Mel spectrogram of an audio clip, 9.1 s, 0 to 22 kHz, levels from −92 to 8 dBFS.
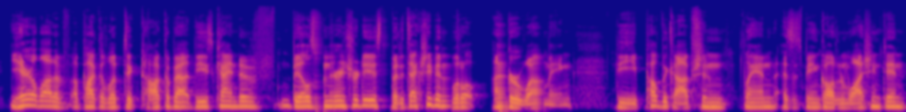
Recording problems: choppy; very; from 3 to 5.5 s; 14% of the speech affected

